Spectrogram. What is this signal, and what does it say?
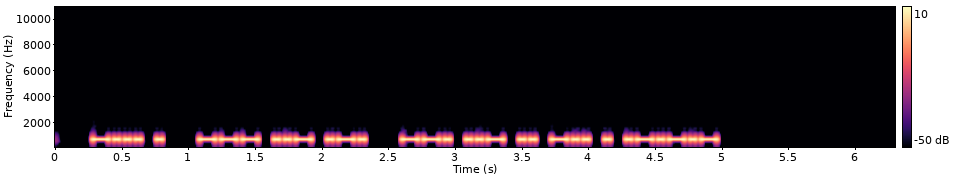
Morse code, heard as a keyed tone, about 31 wpm, 700 Hz. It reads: BE OUR GUIDE.
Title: Sentences from Top 1000 Words - Review Part 3 - 30wpm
